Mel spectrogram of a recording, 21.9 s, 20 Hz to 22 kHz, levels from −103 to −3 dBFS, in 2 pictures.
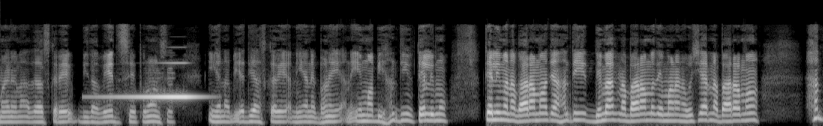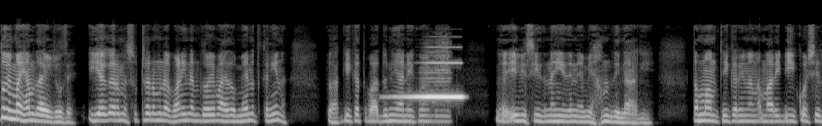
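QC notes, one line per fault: Throughout: transcoding between lossy codecs. Nothing is heard above 9.8 kHz, and two different kinds of codec artefact overlap across the speech. This is likely a chain in which low-rate AAC-LC, around 32 kbit/s, fed into Opus at around 48 kbit/s. Opus spent part of its budget re-encoding the first codec's smearing and added its own texture on top. The lowest cut-off in the chain persisted to the end.
1.09–2.96 s and 16.03–17.22 s: loudspeaker feedback squeal. A single 945 Hz tone swells up, first after "مائیڑے نا ادھیاس کرے" and clearing before "بھی ادھیاس", then again after "حقیقت وات". It takes about a second to build the first time and a little under a second the second time. It peaks at roughly 15 dB above the speech. The microphone was picking up its own loudspeaker, and loop gain above one at 945 Hz let that frequency keep growing.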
